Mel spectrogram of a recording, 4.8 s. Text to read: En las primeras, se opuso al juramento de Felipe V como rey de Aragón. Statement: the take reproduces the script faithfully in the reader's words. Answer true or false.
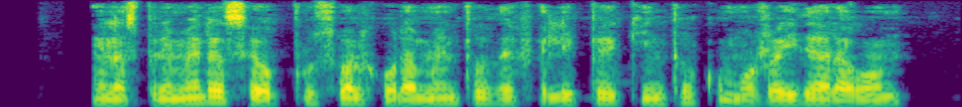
true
